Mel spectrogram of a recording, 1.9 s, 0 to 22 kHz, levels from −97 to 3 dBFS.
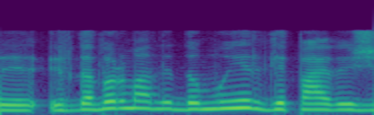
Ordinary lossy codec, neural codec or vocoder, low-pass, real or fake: MP3, 64 kbps; codec, 16 kHz, 0.8 kbps, ZipCodec; 7.2 kHz; fake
